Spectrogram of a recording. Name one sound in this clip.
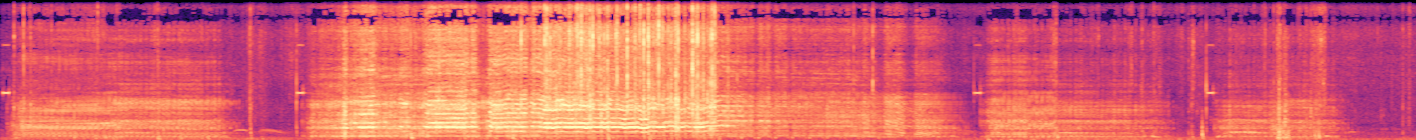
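A wood chipper motor whines and grinds a thick branch.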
